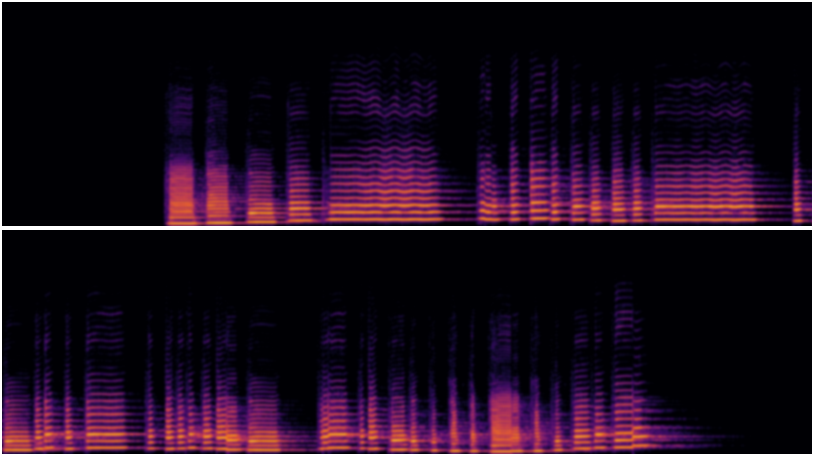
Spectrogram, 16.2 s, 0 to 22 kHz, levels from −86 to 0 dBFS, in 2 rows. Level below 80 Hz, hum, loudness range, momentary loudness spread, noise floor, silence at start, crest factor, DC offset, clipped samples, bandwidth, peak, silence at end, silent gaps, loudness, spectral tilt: under -90 dBFS; none; 3 LU; 8 LU; -86 dBFS; 1.65 s; 14 dB; under 0.1%; under 0.1%; 14 kHz; -6 dBFS; 1.5 s; none; -17 LUFS; -0.5 dB/octave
